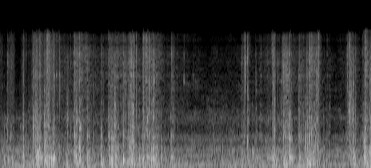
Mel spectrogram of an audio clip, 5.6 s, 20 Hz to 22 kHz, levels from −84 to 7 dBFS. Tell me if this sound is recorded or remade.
remade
